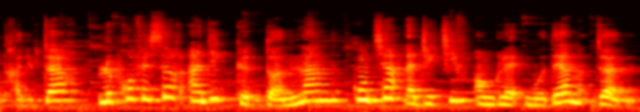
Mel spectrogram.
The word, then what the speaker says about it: Dunland: Il faudrait donc les prononcer Dunland et Dunlending.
